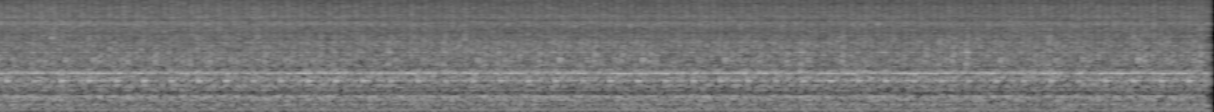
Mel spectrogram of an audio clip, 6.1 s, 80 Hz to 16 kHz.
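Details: Chevrolet Onix 1.4 petrol, 2014-15, cold-start idle: light, fairly quick tick, about two or three a second, over a busy, bright idle, lasting about 10 minutes. Owner suspects a tappet knock inside the engine, not injectors; dealers say it is normal.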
